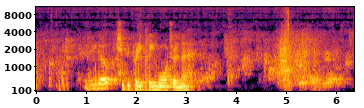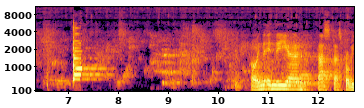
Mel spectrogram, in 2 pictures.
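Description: A man talks nearby with echo around him.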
